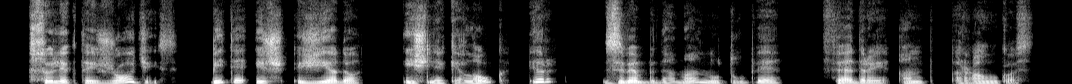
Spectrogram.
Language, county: Lithuanian, Vilnius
